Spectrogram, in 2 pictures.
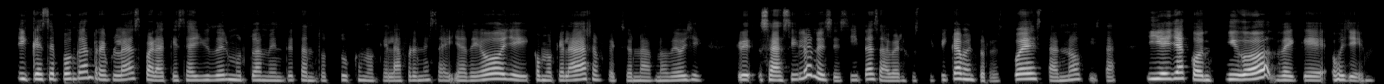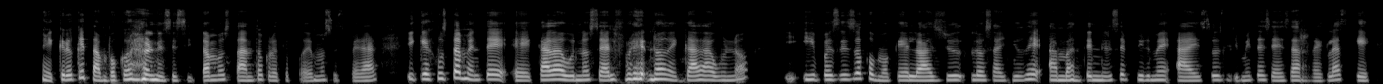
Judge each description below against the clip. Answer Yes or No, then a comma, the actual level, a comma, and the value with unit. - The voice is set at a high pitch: Yes, high, 200 Hz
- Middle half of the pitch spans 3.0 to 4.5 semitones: Yes, average, 3.3 semitones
